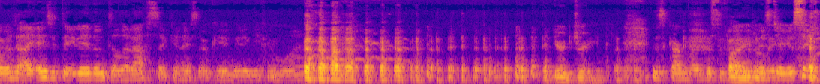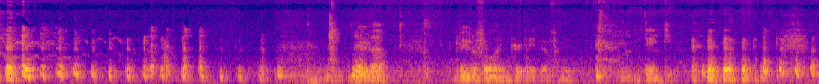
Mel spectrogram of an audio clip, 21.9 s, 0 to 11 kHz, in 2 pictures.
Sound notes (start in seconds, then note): 4.0 laughters; 10.6 laughters; 20.1 laughters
